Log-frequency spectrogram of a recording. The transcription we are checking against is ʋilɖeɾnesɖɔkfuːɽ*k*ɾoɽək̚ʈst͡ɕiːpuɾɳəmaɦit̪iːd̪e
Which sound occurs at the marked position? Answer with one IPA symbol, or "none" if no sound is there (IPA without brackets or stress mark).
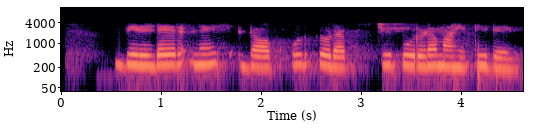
p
